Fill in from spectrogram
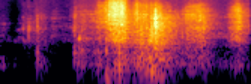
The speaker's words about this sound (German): Ich tue mal das Blatt umblättern.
